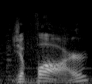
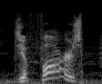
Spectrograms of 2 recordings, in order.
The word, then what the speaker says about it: Jafar: Ali Jafar and Yusef Jafar, not spelled the same as the Jafar from Aladdin fame. This is two R's, two A's in the word Jafar, you know, before the F.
